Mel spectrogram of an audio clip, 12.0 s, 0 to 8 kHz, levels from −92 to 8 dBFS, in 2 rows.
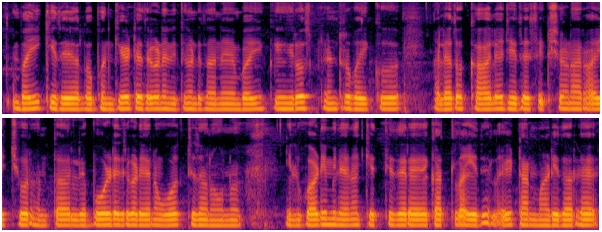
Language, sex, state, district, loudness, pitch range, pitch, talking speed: Kannada, male, Karnataka, Raichur, -15 LUFS, 145-150 Hz, 145 Hz, 165 wpm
